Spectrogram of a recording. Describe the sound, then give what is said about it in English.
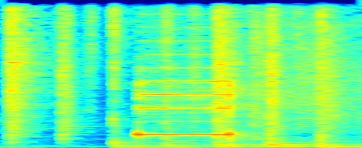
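A single steady electronic beep sounds for about half a second, clear and fairly loud, over a low droning background with no talking. “Beep means stand up.”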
